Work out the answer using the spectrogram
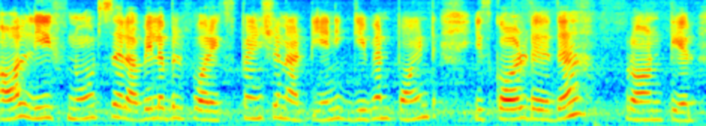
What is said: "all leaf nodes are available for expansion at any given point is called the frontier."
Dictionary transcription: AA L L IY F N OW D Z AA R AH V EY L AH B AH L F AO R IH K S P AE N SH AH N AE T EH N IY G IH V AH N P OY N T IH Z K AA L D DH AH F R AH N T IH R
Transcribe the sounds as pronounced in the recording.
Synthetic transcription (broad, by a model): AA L L IY F N OW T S AA R AH V EY L AH B AH L F AO R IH K S P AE N SH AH N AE T EH N IY G IH V AH N P OY N T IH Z K AA L D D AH F R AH N T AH R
